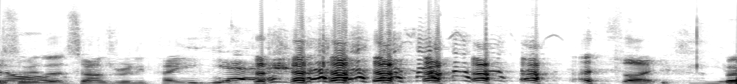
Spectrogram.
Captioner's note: laughs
